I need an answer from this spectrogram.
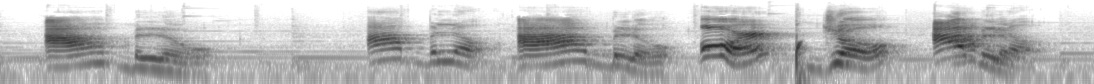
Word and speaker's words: hablo: now we would say hablo hablo hablo or joe hablo good did you remember that that h is shh silent we write it but we don't say it right yeah it's one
